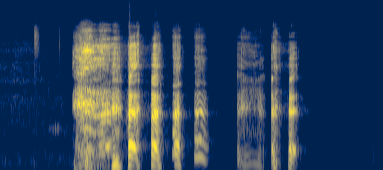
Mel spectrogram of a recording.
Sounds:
Laughter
